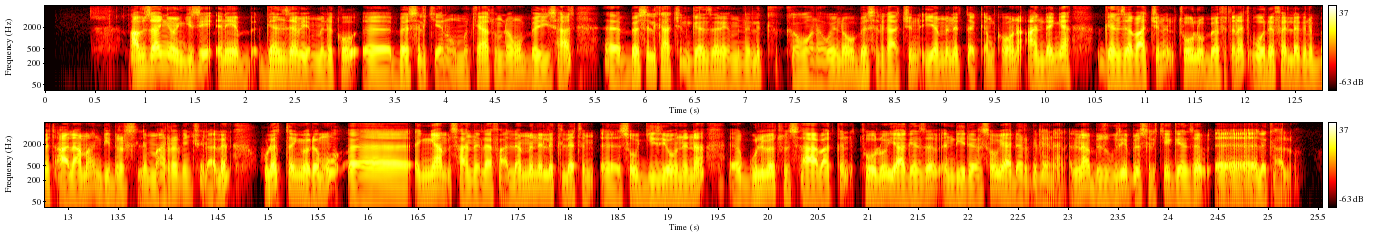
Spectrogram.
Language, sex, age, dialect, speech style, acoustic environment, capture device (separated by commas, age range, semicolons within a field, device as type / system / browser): Amharic, male, 18-24, Ethiopia - Addis Ababa, happy; relaxed; tired, nature, desktop / Linux / Chrome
